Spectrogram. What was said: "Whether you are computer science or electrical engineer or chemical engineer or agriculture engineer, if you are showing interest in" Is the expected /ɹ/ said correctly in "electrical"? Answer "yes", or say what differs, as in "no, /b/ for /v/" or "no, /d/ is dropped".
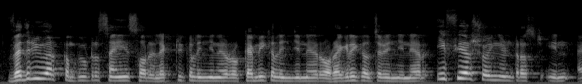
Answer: yes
